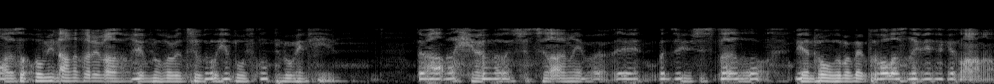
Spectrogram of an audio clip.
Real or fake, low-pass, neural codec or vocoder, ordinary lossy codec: fake; 5.4 kHz; autoencoder, 44.1 kHz, a latent of 192 numbers a frame, MeloTTS; MP3, 24 kbps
